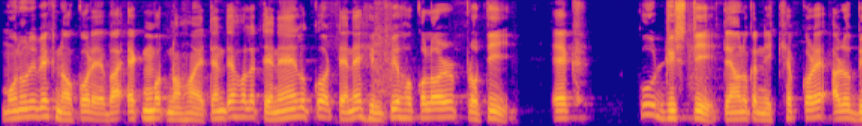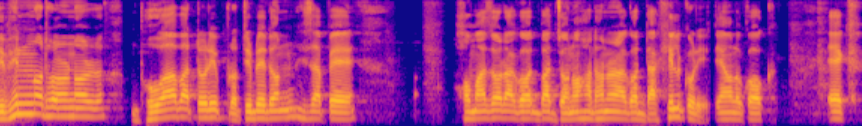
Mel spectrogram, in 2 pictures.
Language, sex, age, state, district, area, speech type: Assamese, male, 18-30, Assam, Dibrugarh, rural, spontaneous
